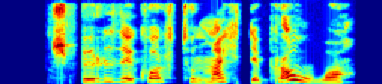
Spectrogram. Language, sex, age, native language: Icelandic, male, 10, Icelandic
